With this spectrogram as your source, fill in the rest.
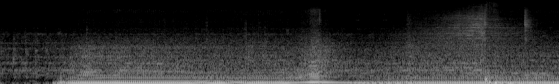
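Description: A 2020 Mazda 3 hatchback engine heard from inside the cabin on the road, a steady low hum that rises at the start and holds with slight pitch shifts, no voices.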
